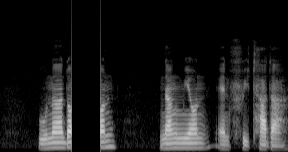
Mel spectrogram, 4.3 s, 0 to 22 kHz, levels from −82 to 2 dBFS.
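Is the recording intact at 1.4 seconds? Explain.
No. At 1.4 seconds the speech sits inside a playback stall lasting from 1.07 to 1.51 s, about 0.44 s of silence that cuts the sound off mid-flow. The likely cause is the player running out of buffered data or its thread being blocked.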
